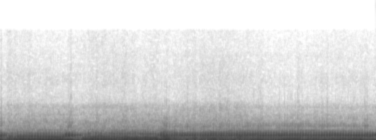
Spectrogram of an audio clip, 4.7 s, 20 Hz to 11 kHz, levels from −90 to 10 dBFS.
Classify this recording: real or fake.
real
